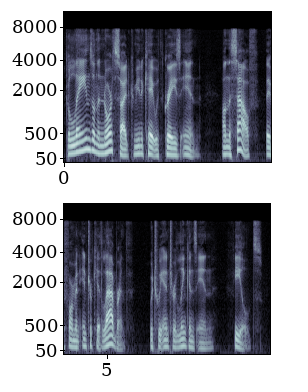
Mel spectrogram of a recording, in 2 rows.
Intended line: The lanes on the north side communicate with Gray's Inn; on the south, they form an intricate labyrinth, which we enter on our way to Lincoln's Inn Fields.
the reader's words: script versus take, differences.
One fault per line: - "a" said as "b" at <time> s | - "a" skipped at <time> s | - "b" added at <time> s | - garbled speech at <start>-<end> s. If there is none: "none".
- "on our way to" skipped at 6.4 s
